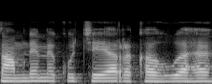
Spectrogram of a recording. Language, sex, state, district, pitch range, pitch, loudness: Hindi, male, Jharkhand, Deoghar, 145-155 Hz, 150 Hz, -16 LUFS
